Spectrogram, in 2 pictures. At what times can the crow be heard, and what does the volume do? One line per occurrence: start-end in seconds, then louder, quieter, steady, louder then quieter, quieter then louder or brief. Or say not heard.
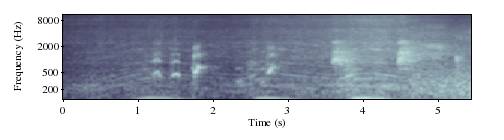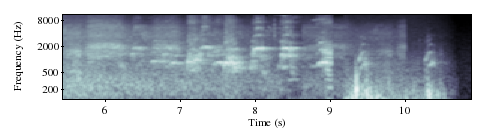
4.6-10.1 quieter.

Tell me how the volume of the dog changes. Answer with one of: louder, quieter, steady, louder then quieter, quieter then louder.
louder then quieter.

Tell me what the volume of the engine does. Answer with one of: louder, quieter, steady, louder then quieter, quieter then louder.
louder.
